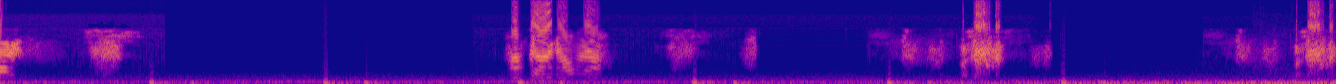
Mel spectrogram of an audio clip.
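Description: A man speaks over a radio link.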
